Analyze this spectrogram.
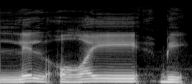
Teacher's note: غین مستعلیہ ہے، پر پڑھنا ہے. غی یالین ہے، تھوڑا نرمی کے ساتھ کھینچ کر ادا کریں گے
